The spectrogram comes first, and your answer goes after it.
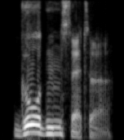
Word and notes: Gordon setter: British English

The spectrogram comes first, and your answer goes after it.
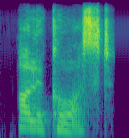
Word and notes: holocaust: Indian

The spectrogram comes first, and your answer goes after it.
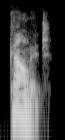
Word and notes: cowage: Indian

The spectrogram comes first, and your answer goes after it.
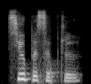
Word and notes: Supersubtle: Indian

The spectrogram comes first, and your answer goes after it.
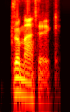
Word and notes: dramatic: British English

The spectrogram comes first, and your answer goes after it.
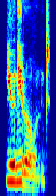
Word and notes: unironed: Indian

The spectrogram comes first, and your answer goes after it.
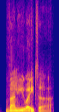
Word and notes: valuator: British English

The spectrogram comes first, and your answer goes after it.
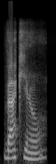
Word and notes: vacua: Indian

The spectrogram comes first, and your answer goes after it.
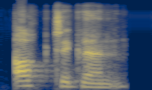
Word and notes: octagon: Indian

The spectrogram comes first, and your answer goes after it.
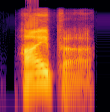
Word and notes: hyper: British English

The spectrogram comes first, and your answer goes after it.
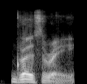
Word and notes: grocery: British English

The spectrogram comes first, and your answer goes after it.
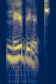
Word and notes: labiate: Indian

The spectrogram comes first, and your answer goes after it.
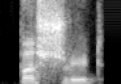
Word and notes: pushrod: Indian

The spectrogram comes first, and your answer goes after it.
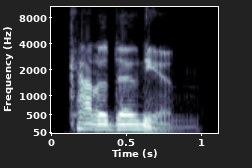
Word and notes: Caledonian: British English

